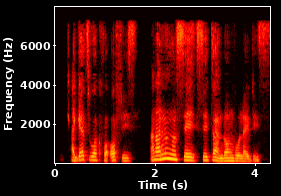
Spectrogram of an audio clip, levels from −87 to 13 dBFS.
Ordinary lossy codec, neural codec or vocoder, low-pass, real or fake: MP3, 48 kbps; codec, 16 kHz, 1.1 kbps, Voila-Tokenizer; 7.2 kHz; fake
